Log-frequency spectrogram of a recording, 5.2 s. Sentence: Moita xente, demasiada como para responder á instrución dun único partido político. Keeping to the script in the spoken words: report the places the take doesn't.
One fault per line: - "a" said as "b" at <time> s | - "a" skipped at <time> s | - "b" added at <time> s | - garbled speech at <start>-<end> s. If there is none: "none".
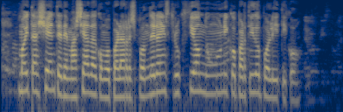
none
